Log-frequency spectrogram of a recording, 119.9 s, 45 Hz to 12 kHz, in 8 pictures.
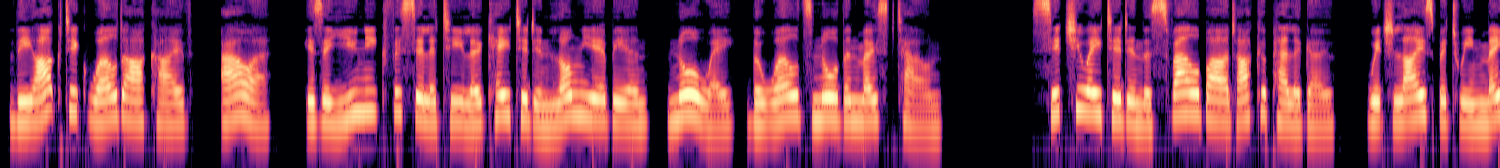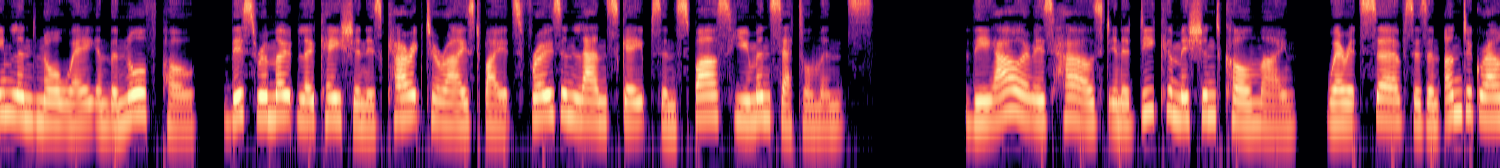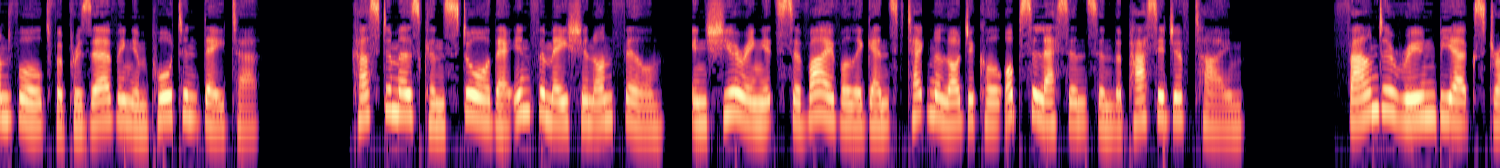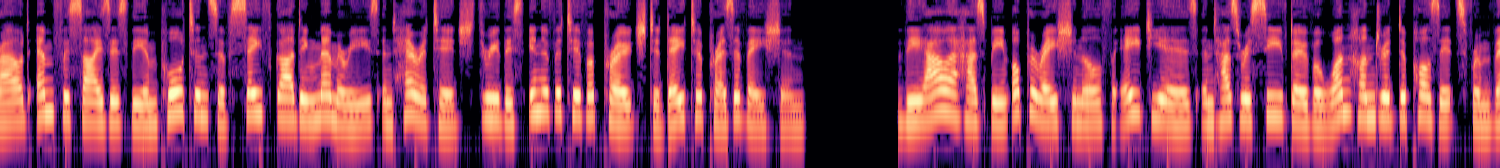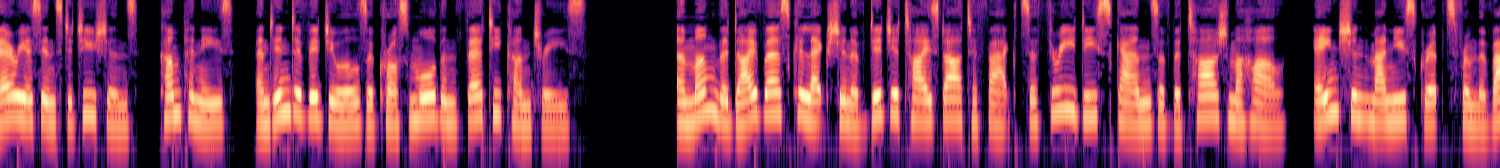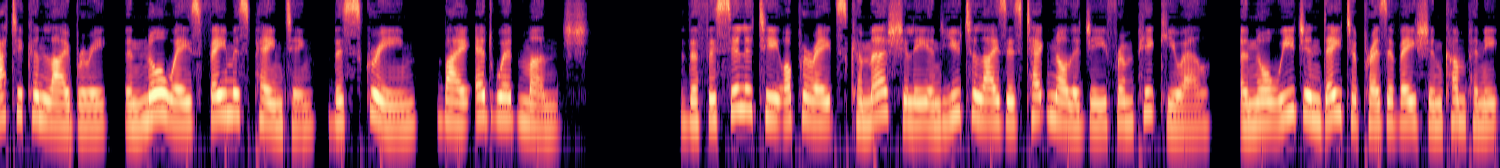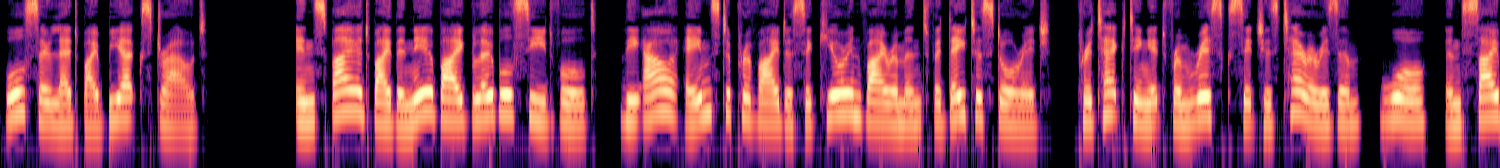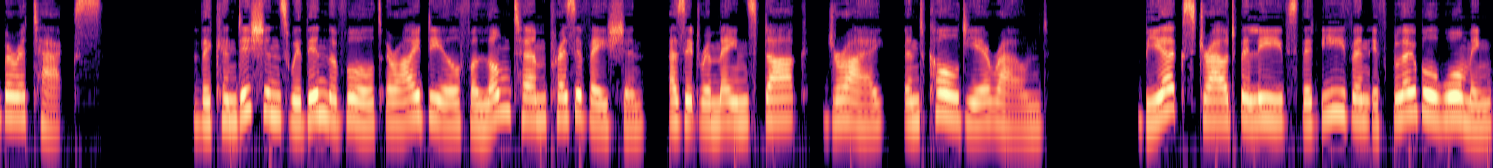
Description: Slow
English-Newsroom-Advanced-SLOW-Reading-Preserving-the-Future-at-The-Arctic-World-Archive.mp3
